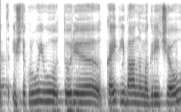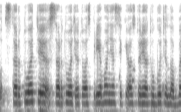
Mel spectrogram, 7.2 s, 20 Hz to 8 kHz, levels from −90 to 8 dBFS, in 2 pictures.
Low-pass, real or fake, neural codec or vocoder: 7.2 kHz; real; none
